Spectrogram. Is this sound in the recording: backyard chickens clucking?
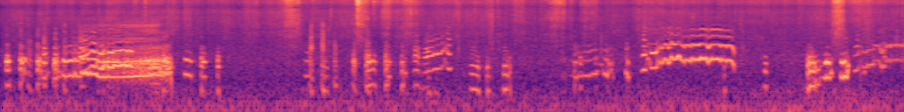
yes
